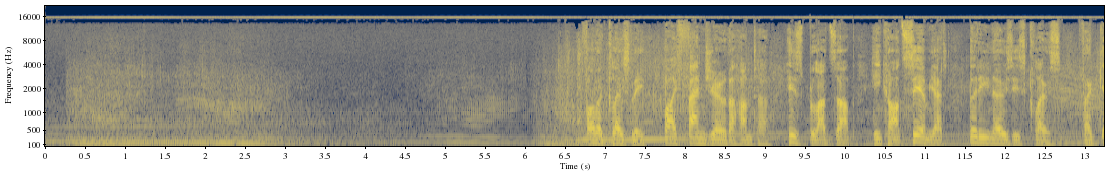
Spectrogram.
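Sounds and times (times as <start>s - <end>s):
Lancia Ferrari racing cars driving round the Carousel on the Nordschleife circuit: 0.0s - 13.2s
speech: 6.8s - 13.2s.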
